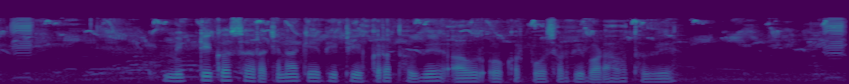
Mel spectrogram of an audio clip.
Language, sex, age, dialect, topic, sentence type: Bhojpuri, male, 18-24, Western, agriculture, statement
